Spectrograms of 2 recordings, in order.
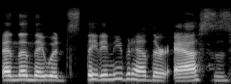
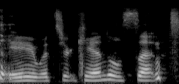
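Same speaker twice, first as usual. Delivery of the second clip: gentle, unhurried voice. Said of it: "This is Gracious going".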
